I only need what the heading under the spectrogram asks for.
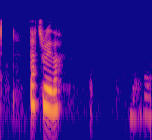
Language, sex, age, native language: Icelandic, female, 10, Icelandic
